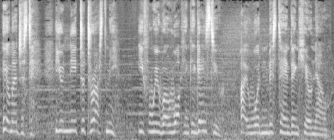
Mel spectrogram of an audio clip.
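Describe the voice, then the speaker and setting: A woman's voice: medium pitch, unhurried, over music, lightly acted. Woman acting as resolute, commanding female officer. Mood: earnest. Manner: urgent, commanding, earnest. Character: loyal, resolute female military officer and former security chief. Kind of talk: video game cutscene acting.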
